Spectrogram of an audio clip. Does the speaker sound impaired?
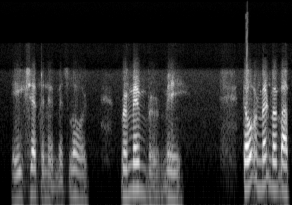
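Yes: cerebral palsy; wheelchair user.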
